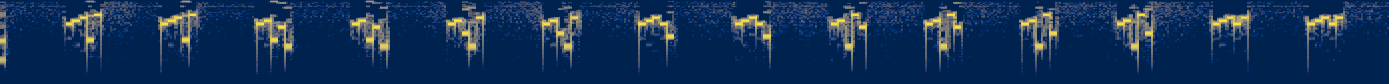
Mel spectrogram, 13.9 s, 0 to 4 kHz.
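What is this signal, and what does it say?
Five-tone selective call (ZVEI), heard as quick runs of five tones, tones of about 70 ms. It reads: 89033 89033 89371 89371 89510 89510 89084 89084 89117 89117 89115 89115 89080 89080
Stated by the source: ZVEI five-tone selective call received by SDR.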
